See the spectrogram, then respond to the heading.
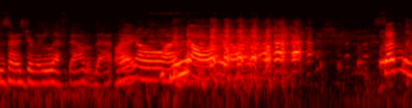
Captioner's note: laughter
